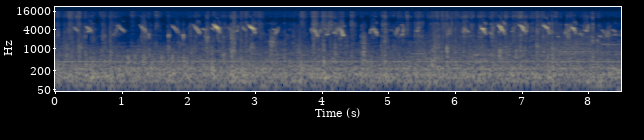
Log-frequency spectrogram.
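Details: Newly hatched chicks of Sultan, Golden Sebright, Cochin and booted breeds, two days out of an incubator, peep constantly: a flock of short high chirps, many downward-slurred, overlapping at a quick uneven pace, with a steady low hum beneath.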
